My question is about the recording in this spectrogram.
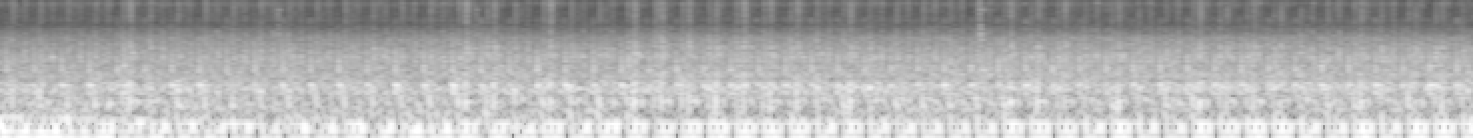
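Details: John Deere Model R tractor big diesel engine at first start after the pony motor was rebuilt, reinstalled and used to start it, following injector work and freeing a sticking fuel rack; steady, loose beat at settled idle, even firing, no knocks or misses; normal running.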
